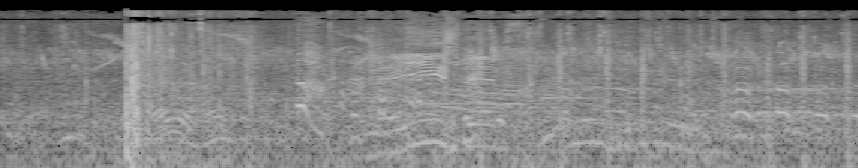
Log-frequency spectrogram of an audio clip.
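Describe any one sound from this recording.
Quick footsteps patter on cobblestones.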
